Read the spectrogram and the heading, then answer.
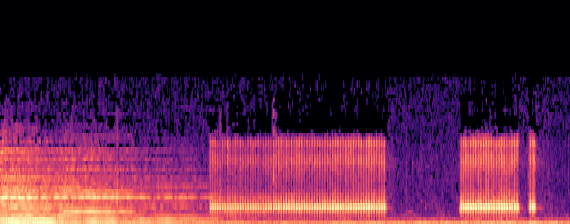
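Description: A telephone at a city desk rings in two bursts, a long steady ring followed by a shorter, broken one after a brief pause, loud, over a low steady hum with no one speaking.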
